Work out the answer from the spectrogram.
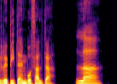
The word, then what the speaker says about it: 了: 了了了了了了了 Se pronuncia con el tono neutro.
